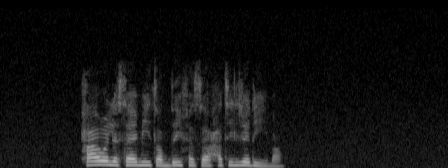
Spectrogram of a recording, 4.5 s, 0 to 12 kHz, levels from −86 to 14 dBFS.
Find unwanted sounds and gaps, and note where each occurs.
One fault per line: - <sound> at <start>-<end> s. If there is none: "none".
none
